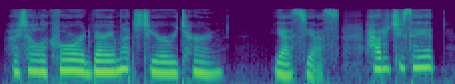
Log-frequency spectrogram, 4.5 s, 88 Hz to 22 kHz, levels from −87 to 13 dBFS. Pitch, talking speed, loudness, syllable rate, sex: 210 Hz, 210 wpm, -17 LUFS, 5.6 syllables/s, female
